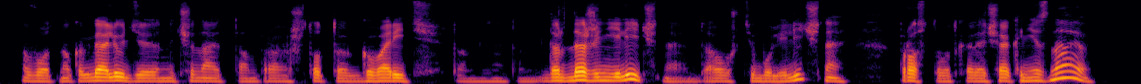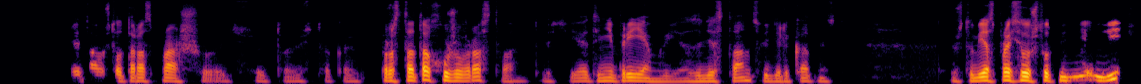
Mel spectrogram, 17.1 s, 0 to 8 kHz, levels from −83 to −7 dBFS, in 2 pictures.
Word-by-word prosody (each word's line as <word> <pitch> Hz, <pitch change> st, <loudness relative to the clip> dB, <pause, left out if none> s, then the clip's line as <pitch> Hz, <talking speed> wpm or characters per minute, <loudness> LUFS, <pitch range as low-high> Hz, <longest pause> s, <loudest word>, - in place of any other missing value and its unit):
Вот. 105 Hz, -4 st, -4 dB
Но 110 Hz, -, -8 dB
когда 115 Hz, +5 st, +3 dB
люди 125 Hz, -4 st, +2 dB
начинают 110 Hz, -1 st, -6 dB
там 100 Hz, -1 st, -12 dB
про 100 Hz, 0 st, -11 dB
что-то 105 Hz, +1 st, -7 dB
говорить, 110 Hz, +1 st, -1 dB
там, 100 Hz, -2 st, -18 dB
не 100 Hz, -, -14 dB
знаю, 100 Hz, 0 st, -14 dB
там 100 Hz, +1 st, -16 dB
даж 120 Hz, 0 st, +2 dB
даже 130 Hz, -1 st, +6 dB
не 125 Hz, 0 st, +2 dB
личное, 110 Hz, -, +1 dB
да, 100 Hz, +3 st, -12 dB
а 105 Hz, -, -6 dB
уж 105 Hz, -2 st, -7 dB
тем 110 Hz, -, -8 dB
более 105 Hz, 0 st, -3 dB
личное, 120 Hz, -, -3 dB, 0.4 s
просто 105 Hz, -, -1 dB
вот 100 Hz, -2 st, -8 dB
когда 105 Hz, -1 st, -5 dB
человека 115 Hz, +2 st, -2 dB
не 120 Hz, +2 st, -2 dB
знаю, 185 Hz, -, +1 dB, 0.9 s
и -, -, -6 dB
там -, -, -7 dB
что-то 110 Hz, -, -3 dB
расспрашивают 110 Hz, -1 st, -4 dB
всё: 105 Hz, -, -18 dB
то -, -, -19 dB
есть 105 Hz, -2 st, -19 dB
такая 105 Hz, 0 st, -18 dB
простота- 135 Hz, +5 st, +5 dB
хуже 130 Hz, -4 st, +3 dB
воровства. 115 Hz, -3 st, -2 dB, 0.2 s
То -, -, -23 dB
есть 95 Hz, -, -21 dB
я 110 Hz, -, -8 dB
это 115 Hz, 0 st, -6 dB
не 115 Hz, -, -2 dB
приемлю, 110 Hz, -5 st, 0 dB
я 100 Hz, +2 st, -12 dB
за 100 Hz, -, -5 dB
дистанцию, 105 Hz, +2 st, -4 dB
деликатность. 100 Hz, 0 st, -8 dB, 0.8 s
То -, -, -12 dB
чтоб 110 Hz, +5 st, -2 dB
я 135 Hz, -, +9 dB
спросил, 140 Hz, -1 st, +7 dB
что -, -, +3 dB
ты 130 Hz, -, +2 dB
е 135 Hz, +3 st, +1 dB
лич 150 Hz, +10 st, +5 dB
110 Hz, 205 wpm, -24 LUFS, 100-120 Hz, 0.9 s, я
